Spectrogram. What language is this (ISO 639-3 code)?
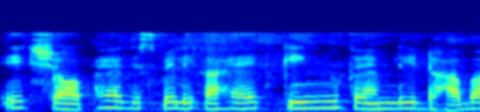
hin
